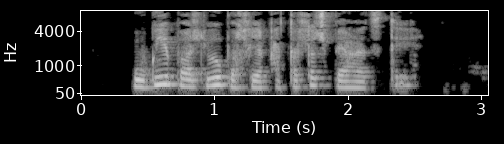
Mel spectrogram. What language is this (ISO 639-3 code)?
mon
